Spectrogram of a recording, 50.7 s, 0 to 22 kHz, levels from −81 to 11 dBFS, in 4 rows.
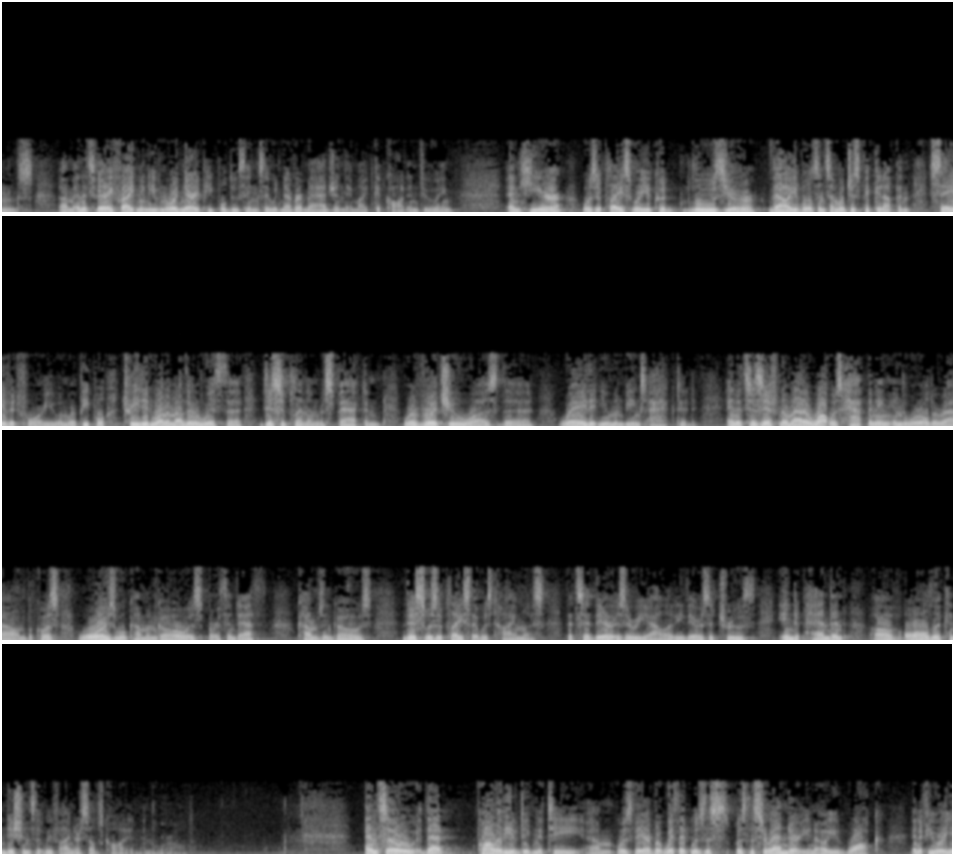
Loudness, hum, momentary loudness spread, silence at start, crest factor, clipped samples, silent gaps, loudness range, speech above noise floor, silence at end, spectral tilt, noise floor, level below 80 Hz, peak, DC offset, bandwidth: -15 LUFS; none; 14 LU; 0 s; 14 dB; under 0.1%; none; 6 LU; 33 dB; 0 s; -6 dB/octave; -47 dBFS; -34 dBFS; 0 dBFS; 0.6%; 8 kHz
